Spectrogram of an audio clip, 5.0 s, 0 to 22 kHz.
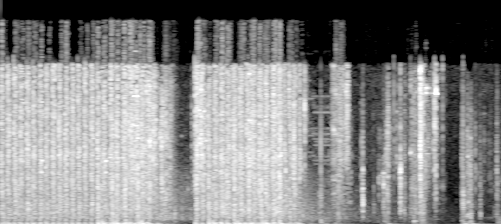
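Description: Loud bursts of automatic weapon fire from a gun in Halo 5: Guardians, rapid rattling volleys broken by short pauses, then scattered single shots and trailing echoes toward the end.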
